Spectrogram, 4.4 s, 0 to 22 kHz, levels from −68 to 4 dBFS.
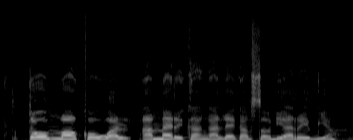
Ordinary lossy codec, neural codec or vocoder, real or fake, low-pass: none; codec, 44.1 kHz, 7.8 kbps, Pupu-Codec; fake; none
